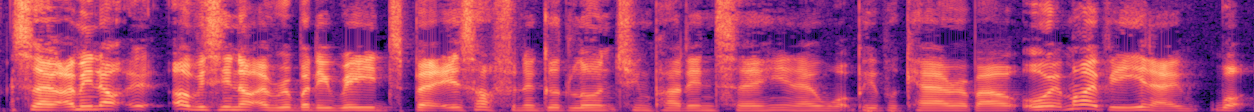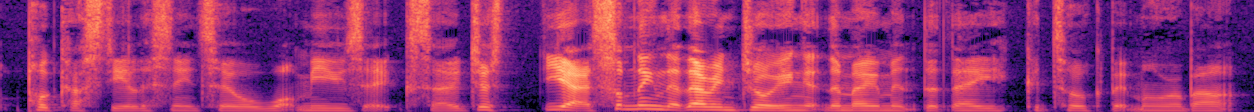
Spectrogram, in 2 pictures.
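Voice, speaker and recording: A woman who is a returning podcast guest, joining by video call and talking in a lively, playful way. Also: deep voice, fast, hardly any pauses. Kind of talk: casual podcast chat.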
